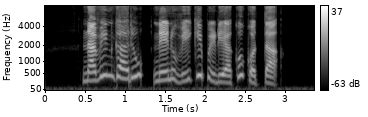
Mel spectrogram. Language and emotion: Telugu, neutral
